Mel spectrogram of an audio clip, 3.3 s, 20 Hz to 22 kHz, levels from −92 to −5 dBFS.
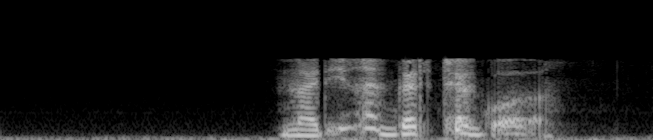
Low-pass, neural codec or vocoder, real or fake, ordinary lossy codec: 7.2 kHz; autoencoder, 22.05 kHz, a latent of 192 numbers a frame, VITS, trained on many speakers; fake; AAC, 16 kbps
